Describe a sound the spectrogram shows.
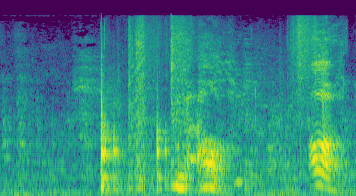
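A man splutters and groans close by.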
